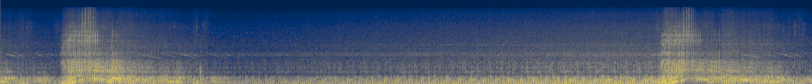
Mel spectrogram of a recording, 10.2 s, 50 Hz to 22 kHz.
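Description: Mercedes CLS 500 V8 revved while standing, heard from behind its exhaust: a quick blip about a second in that climbs sharply and drops back to a steady idle, then a second blip near the end.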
